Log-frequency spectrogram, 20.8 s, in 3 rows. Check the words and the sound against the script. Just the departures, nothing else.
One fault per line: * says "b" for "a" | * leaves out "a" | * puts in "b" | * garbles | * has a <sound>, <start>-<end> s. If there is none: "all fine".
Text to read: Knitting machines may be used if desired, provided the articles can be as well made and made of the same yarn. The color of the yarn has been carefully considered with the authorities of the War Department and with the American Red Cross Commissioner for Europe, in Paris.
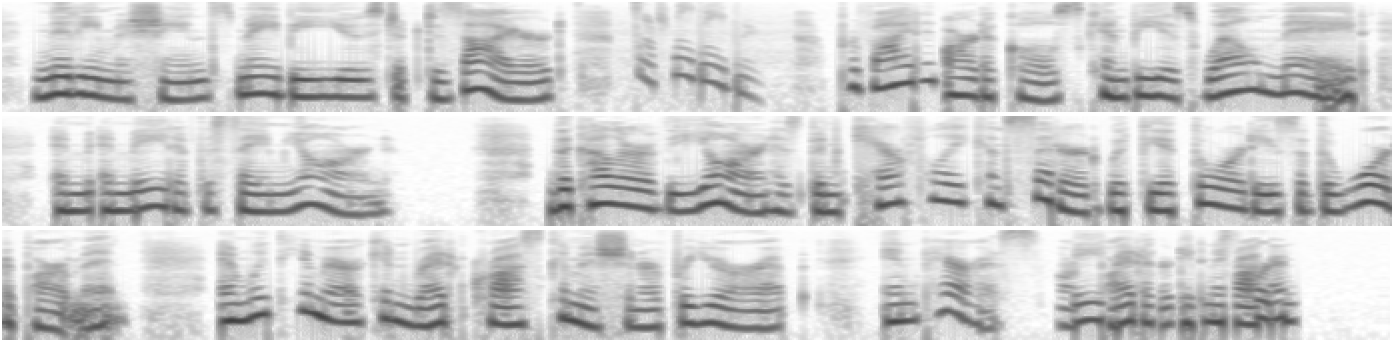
* has a chirp, 3.2-3.9 s
* leaves out "the"
* puts in "and"
* garbles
